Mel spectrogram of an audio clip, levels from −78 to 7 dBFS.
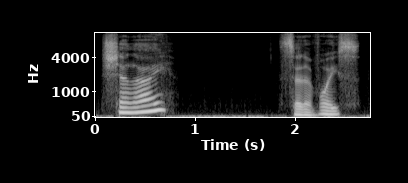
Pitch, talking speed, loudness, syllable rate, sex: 175 Hz, 110 wpm, -16 LUFS, 3.9 syllables/s, male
